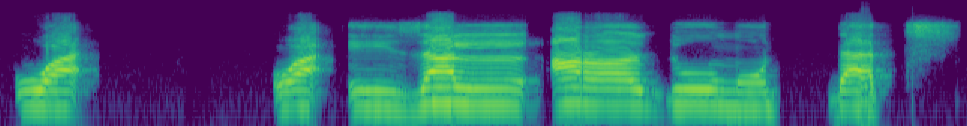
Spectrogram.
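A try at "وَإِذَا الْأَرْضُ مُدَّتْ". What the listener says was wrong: Nah, udah bener tapi dalnya kurang tasjid. Muddat.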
